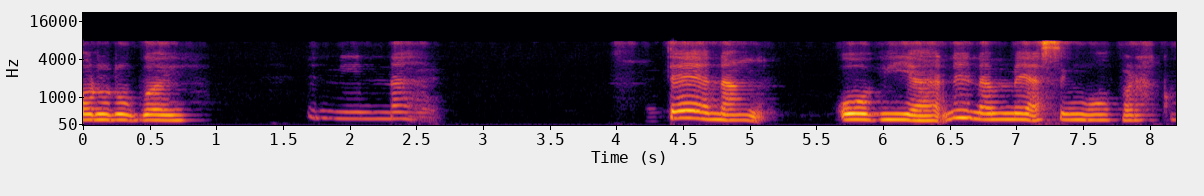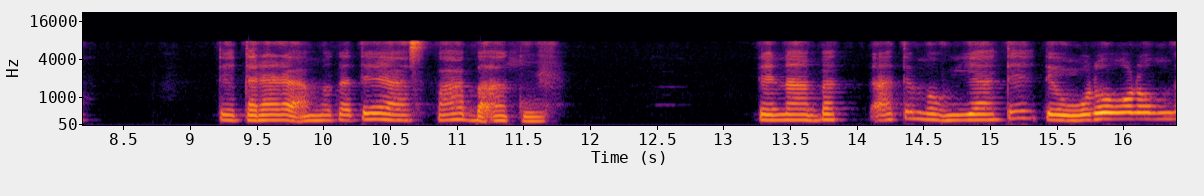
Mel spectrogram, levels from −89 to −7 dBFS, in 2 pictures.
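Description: No technical faults occur anywhere in the speech, which is carried over G.722 wideband telephone coding at 64 kbit/s.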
